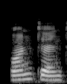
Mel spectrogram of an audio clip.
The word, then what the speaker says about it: content: It has the stress on the first syllable, and then content as a noun, the information also has the stress on the first syllable in this context. So I've pronounced it incorrectly earlier. Let me correct that. I am content with this content. Again, I am content with this content. I stand corrected, everyone. I am content with this content. So both words has been stressed on the first syllables, but it has different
